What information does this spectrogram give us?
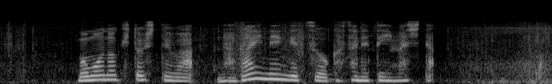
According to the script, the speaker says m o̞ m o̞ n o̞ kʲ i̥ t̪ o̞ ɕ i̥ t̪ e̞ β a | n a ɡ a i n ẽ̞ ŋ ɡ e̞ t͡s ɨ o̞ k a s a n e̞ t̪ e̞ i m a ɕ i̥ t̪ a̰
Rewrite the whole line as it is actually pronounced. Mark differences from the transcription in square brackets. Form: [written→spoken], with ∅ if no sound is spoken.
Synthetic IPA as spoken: m o̞ m o̞ n o̞ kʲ i̥ t̪ o̞ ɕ i̥ t̪ e̞ β a | n a ɡ a i n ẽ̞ ŋ ɡ e̞ t͡s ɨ o̞ k a s a n e̞ t̪ e̞ i m a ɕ i̥ t̪ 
